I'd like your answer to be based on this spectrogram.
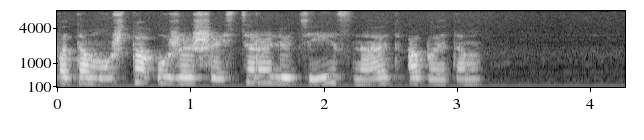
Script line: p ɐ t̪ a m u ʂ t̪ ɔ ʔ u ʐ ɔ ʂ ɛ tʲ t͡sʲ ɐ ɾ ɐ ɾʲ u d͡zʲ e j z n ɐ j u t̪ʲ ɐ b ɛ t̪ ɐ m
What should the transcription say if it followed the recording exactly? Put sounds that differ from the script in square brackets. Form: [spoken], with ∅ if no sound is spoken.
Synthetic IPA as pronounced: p ɐ t̪ a m u ʂ t̪ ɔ ʔ u ʐ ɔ ʂ ɛ [sʲ] t͡sʲ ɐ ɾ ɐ [lʲ] u d͡zʲ e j z n [a] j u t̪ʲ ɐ b ɛ t̪ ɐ m

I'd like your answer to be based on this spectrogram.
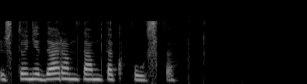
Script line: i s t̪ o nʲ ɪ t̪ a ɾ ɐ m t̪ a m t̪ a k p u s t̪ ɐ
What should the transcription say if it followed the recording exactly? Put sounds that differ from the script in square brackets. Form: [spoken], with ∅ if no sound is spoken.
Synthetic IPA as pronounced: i [ʂ] t̪ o nʲ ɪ [d̪] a ɾ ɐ m t̪ a m t̪ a k p u s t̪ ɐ

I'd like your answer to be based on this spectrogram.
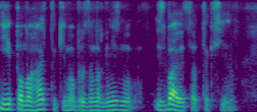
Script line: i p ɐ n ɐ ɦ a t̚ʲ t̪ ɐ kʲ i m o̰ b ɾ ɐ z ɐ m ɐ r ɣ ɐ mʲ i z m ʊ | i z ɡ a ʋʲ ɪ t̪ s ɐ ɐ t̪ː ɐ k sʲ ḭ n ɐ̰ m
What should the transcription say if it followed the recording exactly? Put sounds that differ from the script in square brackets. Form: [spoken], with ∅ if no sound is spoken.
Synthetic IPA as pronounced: i p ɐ [m] ɐ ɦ a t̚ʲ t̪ ɐ kʲ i m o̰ b ɾ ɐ z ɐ m ɐ r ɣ ɐ [nʲ] i z m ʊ | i z [b] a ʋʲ ɪ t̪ s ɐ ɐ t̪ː ɐ k sʲ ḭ n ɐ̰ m

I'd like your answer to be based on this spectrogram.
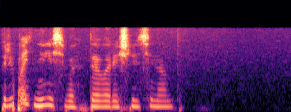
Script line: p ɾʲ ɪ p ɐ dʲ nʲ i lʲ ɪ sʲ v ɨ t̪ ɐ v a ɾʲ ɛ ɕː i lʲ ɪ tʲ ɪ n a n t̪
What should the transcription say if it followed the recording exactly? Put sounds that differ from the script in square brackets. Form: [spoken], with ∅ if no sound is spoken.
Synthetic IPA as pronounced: p ɾʲ ɪ p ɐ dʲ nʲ i lʲ ɪ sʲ v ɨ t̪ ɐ v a ɾʲ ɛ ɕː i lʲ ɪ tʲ ɪ n a n t̪

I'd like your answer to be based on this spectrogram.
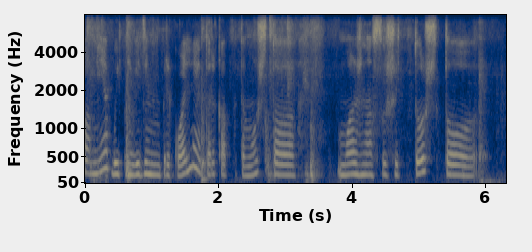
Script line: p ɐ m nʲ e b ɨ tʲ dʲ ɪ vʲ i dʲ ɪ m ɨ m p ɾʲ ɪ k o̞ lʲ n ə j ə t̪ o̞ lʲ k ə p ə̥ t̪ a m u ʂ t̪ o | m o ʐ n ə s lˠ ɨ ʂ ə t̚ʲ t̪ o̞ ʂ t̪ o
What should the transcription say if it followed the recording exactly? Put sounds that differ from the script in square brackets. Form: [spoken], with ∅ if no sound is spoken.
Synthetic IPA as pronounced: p ɐ m nʲ e b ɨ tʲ [nʲ] ɪ vʲ i dʲ ɪ m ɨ m p ɾʲ ɪ k o̞ lʲ n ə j ə t̪ o̞ lʲ k ə p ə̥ t̪ [ɐ] m u ʂ t̪ o | m o ʐ n ə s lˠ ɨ ʂ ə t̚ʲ t̪ o̞ ʂ t̪ o

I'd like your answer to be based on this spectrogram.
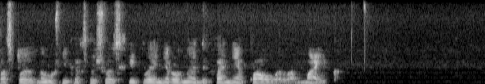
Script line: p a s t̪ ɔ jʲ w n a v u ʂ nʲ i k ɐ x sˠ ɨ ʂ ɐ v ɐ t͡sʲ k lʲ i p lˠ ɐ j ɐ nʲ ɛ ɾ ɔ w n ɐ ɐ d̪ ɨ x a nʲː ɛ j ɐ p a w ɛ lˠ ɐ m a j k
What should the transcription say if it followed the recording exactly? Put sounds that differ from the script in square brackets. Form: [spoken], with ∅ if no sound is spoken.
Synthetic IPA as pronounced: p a s t̪ ɔ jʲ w n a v u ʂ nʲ i k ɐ x sˠ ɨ ʂ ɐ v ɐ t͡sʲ [x] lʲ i p lˠ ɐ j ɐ nʲ ɛ ɾ ɔ w n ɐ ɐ d̪ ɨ x a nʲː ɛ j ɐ p a w ɛ lˠ ɐ m a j k

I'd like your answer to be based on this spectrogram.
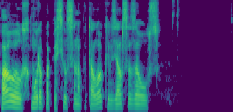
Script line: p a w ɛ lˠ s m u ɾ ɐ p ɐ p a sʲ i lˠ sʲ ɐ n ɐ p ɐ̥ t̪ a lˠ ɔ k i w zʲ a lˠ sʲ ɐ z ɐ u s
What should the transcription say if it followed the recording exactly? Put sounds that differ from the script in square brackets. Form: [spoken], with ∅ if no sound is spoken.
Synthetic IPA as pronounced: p a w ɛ lˠ [x] m u ɾ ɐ p ɐ [k] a sʲ i lˠ sʲ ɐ n ɐ p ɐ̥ t̪ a lˠ ɔ k i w zʲ a lˠ sʲ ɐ z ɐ u s

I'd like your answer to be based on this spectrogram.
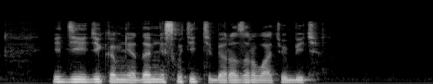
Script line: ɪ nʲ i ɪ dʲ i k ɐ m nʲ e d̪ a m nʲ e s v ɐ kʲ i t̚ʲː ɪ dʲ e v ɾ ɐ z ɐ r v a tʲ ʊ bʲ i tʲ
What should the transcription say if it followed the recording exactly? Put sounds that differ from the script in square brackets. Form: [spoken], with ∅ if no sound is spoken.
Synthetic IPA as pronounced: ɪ [dʲ] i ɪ dʲ i k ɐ m nʲ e d̪ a m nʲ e s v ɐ [tʲ] i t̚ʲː ɪ [bʲ] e [∅] ɾ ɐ z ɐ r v a tʲ ʊ bʲ i tʲ

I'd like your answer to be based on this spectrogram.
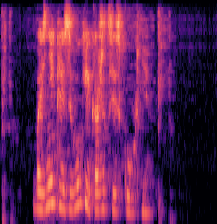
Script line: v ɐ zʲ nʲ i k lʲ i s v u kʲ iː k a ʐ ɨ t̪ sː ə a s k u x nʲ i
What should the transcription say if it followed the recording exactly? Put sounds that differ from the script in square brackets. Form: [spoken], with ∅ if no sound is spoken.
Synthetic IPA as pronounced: v [a] zʲ nʲ i k lʲ i [z] v u kʲ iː k a ʐ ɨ t̪ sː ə [i] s k u x nʲ i

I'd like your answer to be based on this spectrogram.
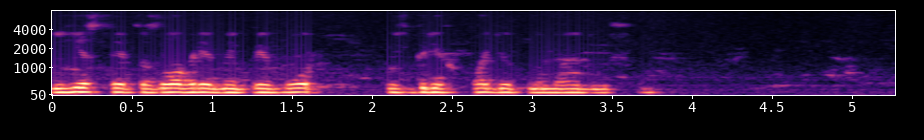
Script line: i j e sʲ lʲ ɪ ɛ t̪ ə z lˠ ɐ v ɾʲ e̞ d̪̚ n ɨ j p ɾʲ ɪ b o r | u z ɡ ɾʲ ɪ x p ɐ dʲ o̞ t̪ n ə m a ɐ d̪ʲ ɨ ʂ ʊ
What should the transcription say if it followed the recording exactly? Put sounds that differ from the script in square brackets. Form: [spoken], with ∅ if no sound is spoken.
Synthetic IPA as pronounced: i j e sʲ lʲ ɪ ɛ t̪ ə z lˠ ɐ v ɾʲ e̞ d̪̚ n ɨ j p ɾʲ ɪ b o r | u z ɡ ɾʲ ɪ x p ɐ dʲ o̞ t̪ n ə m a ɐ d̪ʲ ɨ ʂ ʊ

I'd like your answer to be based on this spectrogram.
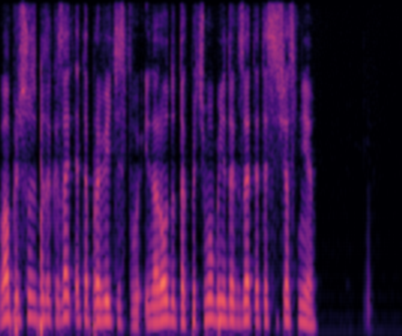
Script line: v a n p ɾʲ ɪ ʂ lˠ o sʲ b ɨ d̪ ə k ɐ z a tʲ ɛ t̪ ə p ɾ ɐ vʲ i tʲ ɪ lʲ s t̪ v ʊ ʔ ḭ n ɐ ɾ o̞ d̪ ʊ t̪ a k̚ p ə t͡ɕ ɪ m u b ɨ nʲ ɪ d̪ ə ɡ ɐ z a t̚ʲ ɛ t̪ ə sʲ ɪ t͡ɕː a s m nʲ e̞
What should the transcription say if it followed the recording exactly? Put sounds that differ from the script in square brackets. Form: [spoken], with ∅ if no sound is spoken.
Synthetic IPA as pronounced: v a [m] p ɾʲ ɪ ʂ lˠ o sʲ b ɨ d̪ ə k ɐ z a tʲ ɛ t̪ ə p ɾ ɐ vʲ i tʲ ɪ lʲ s t̪ v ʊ ʔ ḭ n ɐ ɾ o̞ d̪ ʊ t̪ a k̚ p ə t͡ɕ ɪ m u b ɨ nʲ ɪ d̪ ə [k] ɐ z a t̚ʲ ɛ t̪ ə sʲ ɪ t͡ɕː a s m nʲ e̞

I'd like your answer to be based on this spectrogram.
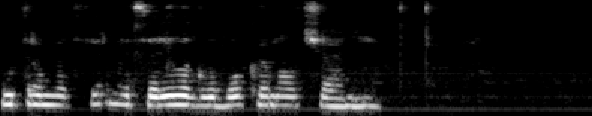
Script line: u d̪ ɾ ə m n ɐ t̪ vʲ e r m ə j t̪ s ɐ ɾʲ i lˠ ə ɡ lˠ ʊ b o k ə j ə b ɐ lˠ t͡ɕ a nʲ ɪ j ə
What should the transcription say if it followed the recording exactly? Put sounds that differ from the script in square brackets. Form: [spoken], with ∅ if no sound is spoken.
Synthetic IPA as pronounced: u [t̪] ɾ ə m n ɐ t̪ [fʲ] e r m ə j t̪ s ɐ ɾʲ i lˠ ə ɡ lˠ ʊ b o k ə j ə [m] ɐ lˠ t͡ɕ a nʲ ɪ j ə

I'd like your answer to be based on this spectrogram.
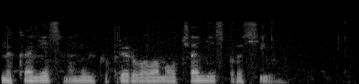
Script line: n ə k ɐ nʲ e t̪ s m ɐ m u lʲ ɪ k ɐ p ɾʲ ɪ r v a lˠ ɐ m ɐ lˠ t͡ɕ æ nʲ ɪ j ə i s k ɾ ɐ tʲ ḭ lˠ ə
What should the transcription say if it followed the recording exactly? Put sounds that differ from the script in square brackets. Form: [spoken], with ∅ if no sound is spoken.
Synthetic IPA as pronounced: n ə k ɐ nʲ e t̪ s m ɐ m u lʲ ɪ k [ə] p ɾʲ ɪ r v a lˠ [a] m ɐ lˠ t͡ɕ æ nʲ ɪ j ə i s [p] ɾ ɐ [sʲ] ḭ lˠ ə

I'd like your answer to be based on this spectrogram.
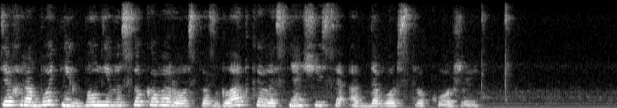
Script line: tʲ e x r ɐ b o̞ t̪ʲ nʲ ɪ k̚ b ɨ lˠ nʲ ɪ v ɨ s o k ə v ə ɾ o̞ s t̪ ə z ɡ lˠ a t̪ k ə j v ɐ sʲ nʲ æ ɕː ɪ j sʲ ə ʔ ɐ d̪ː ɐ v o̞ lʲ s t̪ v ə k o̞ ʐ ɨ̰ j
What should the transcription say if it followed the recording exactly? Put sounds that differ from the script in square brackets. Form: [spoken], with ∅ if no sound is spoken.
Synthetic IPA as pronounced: tʲ e x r ɐ b o̞ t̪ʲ nʲ ɪ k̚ b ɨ lˠ nʲ ɪ v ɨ s o k ə v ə ɾ o̞ s t̪ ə z ɡ lˠ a t̪ k ə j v ɐ sʲ nʲ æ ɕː ɪ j sʲ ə ʔ ɐ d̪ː ɐ v o̞ lʲ s t̪ v ə k o̞ ʐ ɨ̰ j

